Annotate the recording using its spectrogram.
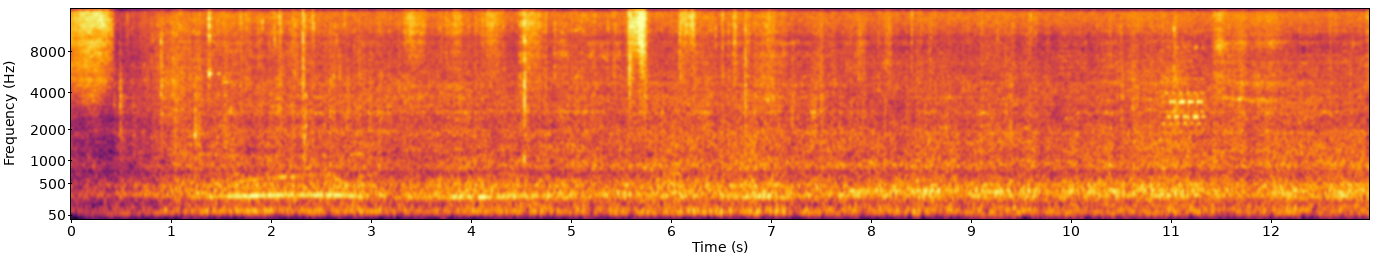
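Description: Car road noise heard from inside the moving car: the engine and tyre rumble grow as the car pulls away from a stop, then settle into a steady drive.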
